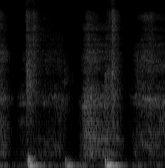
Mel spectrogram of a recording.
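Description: Heavy, forceful breaths during a high-intensity interval workout in a hot yoga class, three sharp exhale bursts about a second apart followed by rougher panting, close and loud with no talk.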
